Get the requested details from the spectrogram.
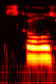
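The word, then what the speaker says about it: skål: amen know skull pronounce skull skull but I think but with an O and like an umat or something that's uh some sort of Norse way of saying cheers skull like that squirrel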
